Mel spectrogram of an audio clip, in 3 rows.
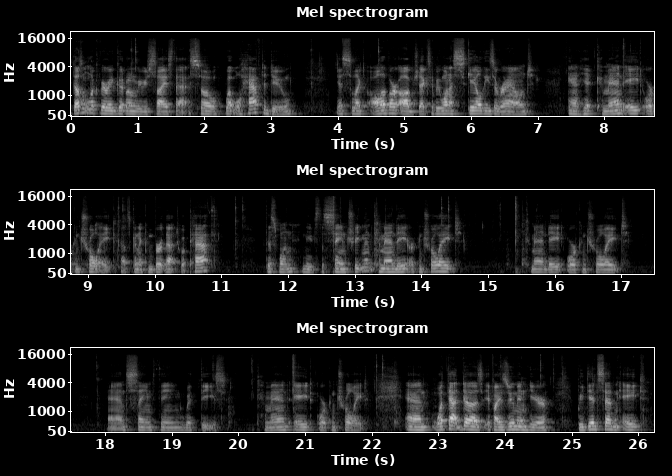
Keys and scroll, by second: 8.3 super+8, 12.7 super+8, 15.4 super+8, 20.8 super+8, 23.4 z.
